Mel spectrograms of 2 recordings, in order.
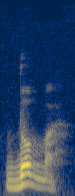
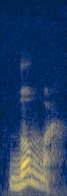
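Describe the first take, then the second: No difference in how they are said.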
